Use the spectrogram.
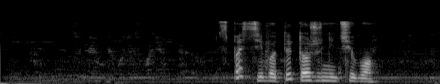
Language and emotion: Russian, neutral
